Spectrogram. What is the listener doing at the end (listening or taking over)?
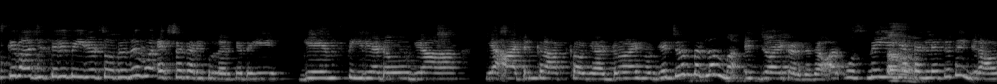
listening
